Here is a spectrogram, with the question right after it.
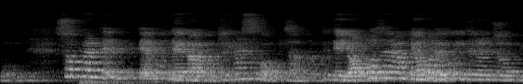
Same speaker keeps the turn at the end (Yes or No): Yes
